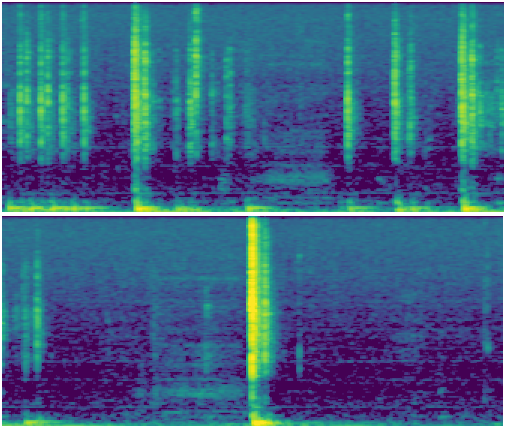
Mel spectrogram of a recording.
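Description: Typing on a computer keyboard: scattered, irregular keystrokes with dull low knocks under them, the loudest strike a little after six seconds in.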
